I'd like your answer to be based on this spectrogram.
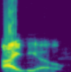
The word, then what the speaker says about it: IDEO: Yeah, it's almost like idea, but you pronounce it IDEO. And it's spelled almost the same as IDEO, but there's an O on the end.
